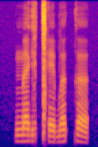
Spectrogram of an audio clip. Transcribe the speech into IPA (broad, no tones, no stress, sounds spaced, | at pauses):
m ɛ ɡ ɛ ǀʰ eː b əː kː əː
